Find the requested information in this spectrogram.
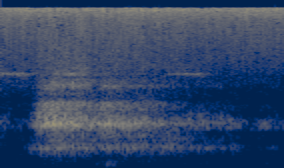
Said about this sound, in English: Let's ground ourselves and do some breathing to center ourselves for our journaling prompt today. Breathe in, breathe out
